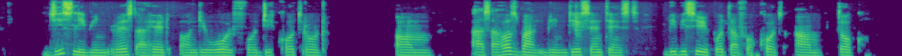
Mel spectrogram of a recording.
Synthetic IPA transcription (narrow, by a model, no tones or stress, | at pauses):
d͡ʒislibĩnɹɛstaɦɛdɔ̃ndiwɔlfɔdikʰɔtʰɹɔd | m | ashaɦɔzbãndbĩŋdesɛ̃ntʰɛ̃nst | bibisiɹipɔtafɔkʰɔtãmtɔk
